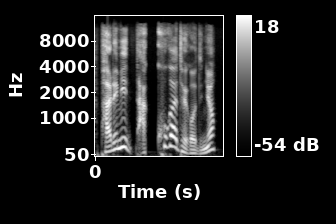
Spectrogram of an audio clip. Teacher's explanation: 받침 히읗이랑 뒤에 오는 기억이 만나서 둘이 합체해서 아예 하나의 새로운 소리, 더 거센 소리인 크로 업그레이드되는 현상입니다. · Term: 거센 소리 되기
